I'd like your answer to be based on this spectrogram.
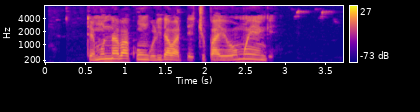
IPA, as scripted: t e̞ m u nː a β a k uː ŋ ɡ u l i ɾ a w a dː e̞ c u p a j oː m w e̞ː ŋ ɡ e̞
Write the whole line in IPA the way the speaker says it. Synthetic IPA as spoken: t e̞ m u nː a β a k uː ŋ ɡ u l i ɾ a w a dː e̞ c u p a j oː m w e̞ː ŋ ɡ e̞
